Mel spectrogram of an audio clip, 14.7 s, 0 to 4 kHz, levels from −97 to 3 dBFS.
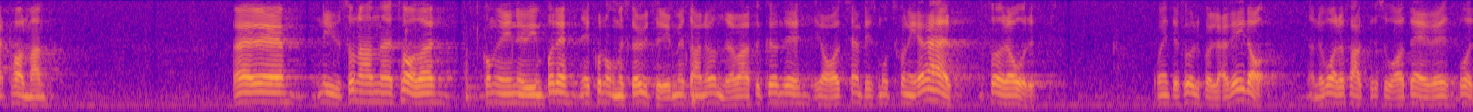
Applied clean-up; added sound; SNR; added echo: none; none; none; none.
